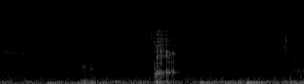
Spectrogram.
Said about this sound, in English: Excuse me, I had to burp.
